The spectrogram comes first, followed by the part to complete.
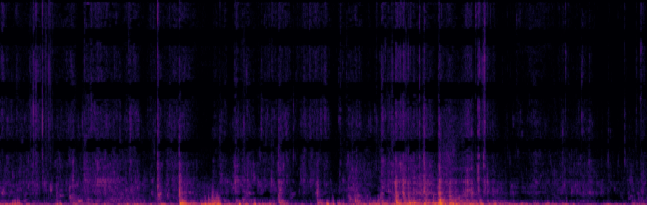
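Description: Wind buffeting the microphone and water moving against a small wooden outrigger boat's hull, with scattered knocks as gear and line are handled aboard.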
